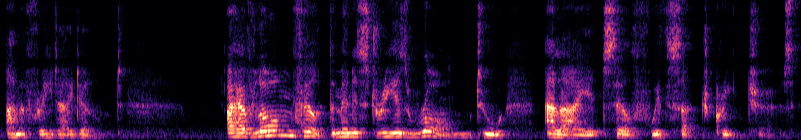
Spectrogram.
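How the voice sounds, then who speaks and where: A woman voicing a calm, principled elder wizard, a man with a measured manner, in a storybook reading. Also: on the low side. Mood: calm, disapproving.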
